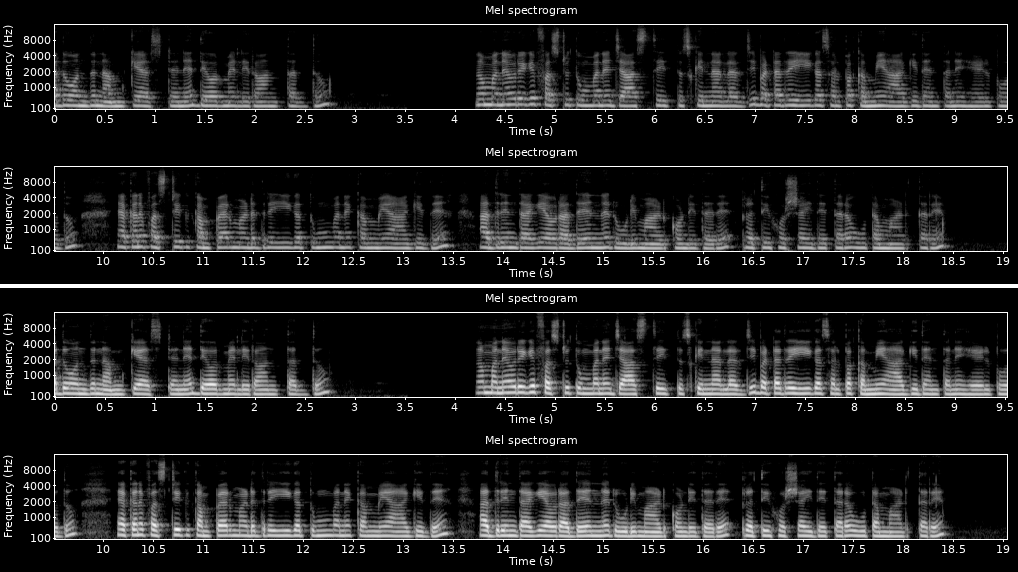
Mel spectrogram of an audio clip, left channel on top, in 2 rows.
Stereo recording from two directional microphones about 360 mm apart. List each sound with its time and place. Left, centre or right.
0.0 s speech: centre
4.2 s speech: centre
